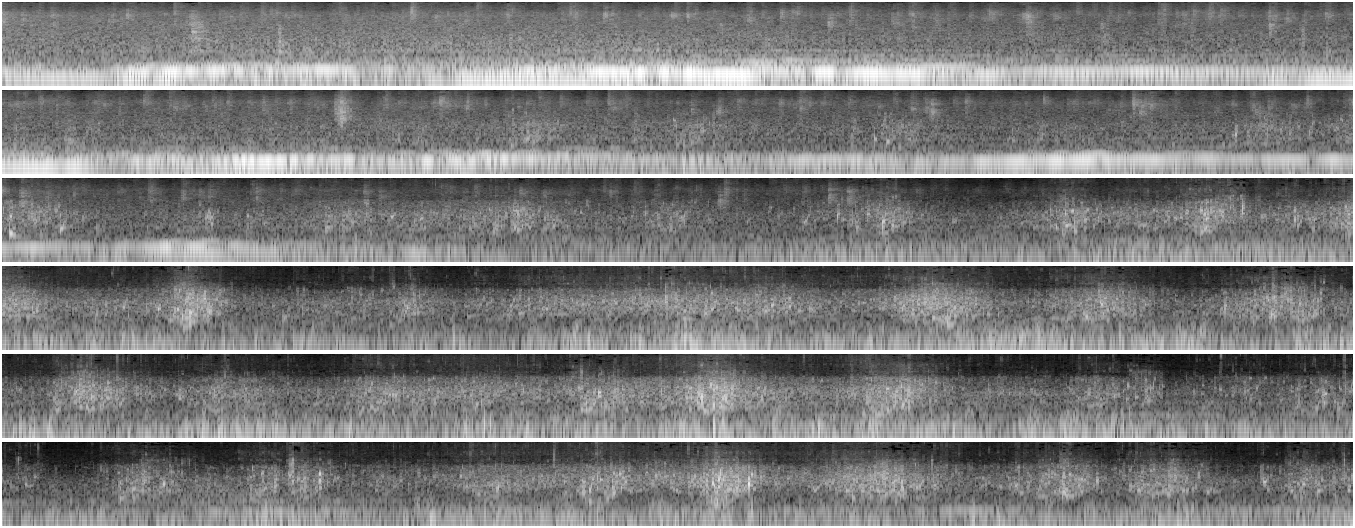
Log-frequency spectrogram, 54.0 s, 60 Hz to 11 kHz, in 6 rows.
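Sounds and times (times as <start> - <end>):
stream rushing over stones: 0.0 - 54.0.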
